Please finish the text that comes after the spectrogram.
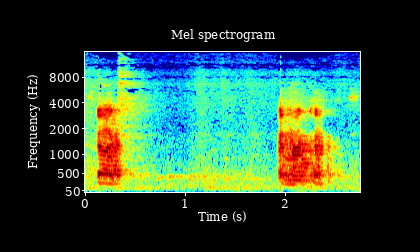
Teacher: मूर्धा वह स्थान है जहां से ट का उच्चारण हो रहा है, ट, टमाटर, जीभ एकदम ऊपर खड़ी हो जाती है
